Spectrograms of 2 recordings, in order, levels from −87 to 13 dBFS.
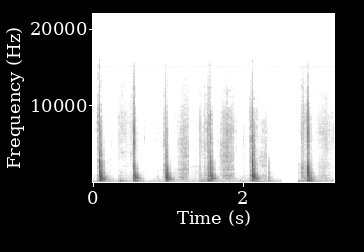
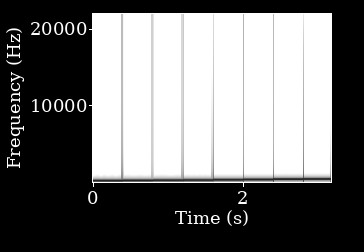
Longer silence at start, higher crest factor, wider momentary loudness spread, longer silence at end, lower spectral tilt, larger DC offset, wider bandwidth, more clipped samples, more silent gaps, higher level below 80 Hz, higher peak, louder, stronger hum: about the same, 0.05 s vs 0 s; first, 28 dB vs 4 dB; first, 16 LU vs 0 LU; first, 0.3 s vs 0 s; second, -2 dB/octave vs -10 dB/octave; neither; first, 16 kHz vs 4.4 kHz; second, under 0.1% vs 0.5%; first, 2.52-2.74 s vs none; second, -66 dBFS vs -42 dBFS; second, -4 dBFS vs 0 dBFS; second, -31 LUFS vs -4 LUFS; neither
